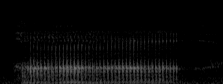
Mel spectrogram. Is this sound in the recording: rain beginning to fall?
no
